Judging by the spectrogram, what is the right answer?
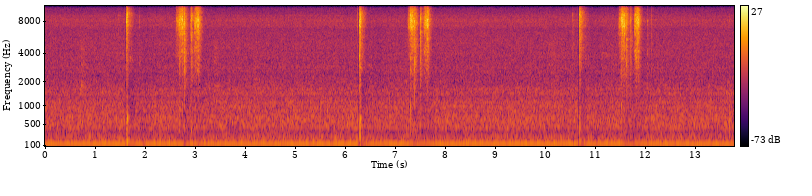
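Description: Spring-loaded desoldering pump working on the solder joints of an engine ECU circuit board. Three sharp snaps come about four and a half seconds apart, each followed about a second later by a brief double rasp as the pump is worked again. A steady low hum runs underneath.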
